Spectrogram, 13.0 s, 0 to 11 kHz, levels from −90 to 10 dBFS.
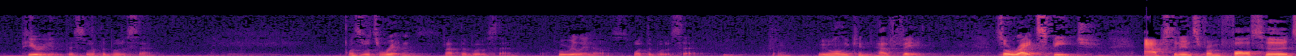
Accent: American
